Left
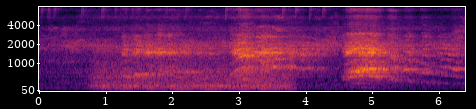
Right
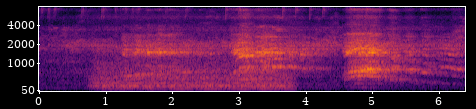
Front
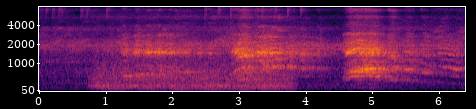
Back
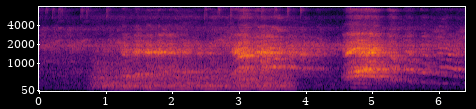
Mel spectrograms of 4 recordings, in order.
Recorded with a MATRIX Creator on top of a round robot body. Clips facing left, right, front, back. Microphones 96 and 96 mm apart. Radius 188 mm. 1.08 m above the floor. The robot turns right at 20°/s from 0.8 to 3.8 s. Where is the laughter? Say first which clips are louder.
Even, even; 110° left, 1.4 m; by 6.3 s 160° left, 1.4 m.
